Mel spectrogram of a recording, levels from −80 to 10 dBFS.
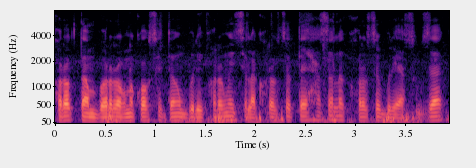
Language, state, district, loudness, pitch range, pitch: Kokborok, Tripura, Dhalai, -20 LUFS, 95-105 Hz, 100 Hz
